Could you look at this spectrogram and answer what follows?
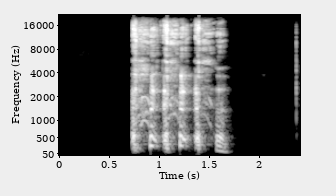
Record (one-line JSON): {"cough_length": "2.4 s", "cough_amplitude": 32767, "cough_signal_mean_std_ratio": 0.41, "survey_phase": "alpha (2021-03-01 to 2021-08-12)", "age": "18-44", "gender": "Male", "wearing_mask": "No", "symptom_none": true, "smoker_status": "Never smoked", "respiratory_condition_asthma": false, "respiratory_condition_other": false, "recruitment_source": "REACT", "submission_delay": "6 days", "covid_test_result": "Negative", "covid_test_method": "RT-qPCR"}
